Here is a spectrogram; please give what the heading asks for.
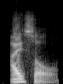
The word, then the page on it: istle: American English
